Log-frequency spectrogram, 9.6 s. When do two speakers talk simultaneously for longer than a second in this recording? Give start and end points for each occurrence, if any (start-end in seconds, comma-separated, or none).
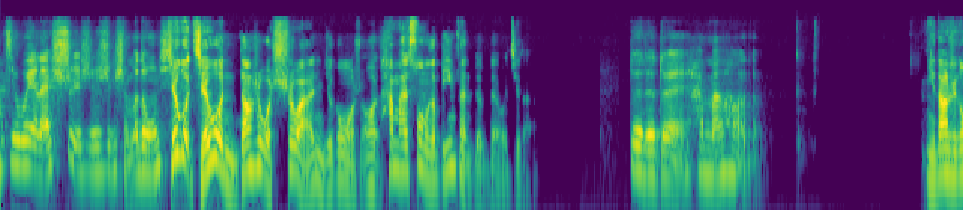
none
